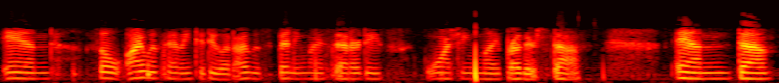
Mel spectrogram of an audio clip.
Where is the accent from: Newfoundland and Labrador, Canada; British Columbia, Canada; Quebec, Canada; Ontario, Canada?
British Columbia, Canada; Salt Spring Island; Well, I grew up on Salt Spring, and we didn't have electricity, running water, or telephone.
